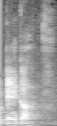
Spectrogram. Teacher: ਉਹ ਧੁਨੀਆਂ ਜਿਨ੍ਹਾਂ ਨੂੰ ਆਪਾਂ ਬੋਲਦੇ ਹਾਂ, ਤੁਸੀਂ ਬੋਲ ਕੇ ਵੇਖੋ। ਟੈਂਕਾ, ਤੁਹਾਡੀ ਜੀਭ ਗੋਲ ਹੋ ਜਾਣੀ, ਤਾਂ ਨੂੰ ਮੁੜ ਜਾਣੀ, ਉਲਟ ਹੋ ਜਾਣੀ, ਉਲਟ ਜਾਣੀ, ਤਾਂ ਕਰਕੇ ਇਹ ਟੈਂਕੇ ਵਾਲੇ ਟਵਰਗ ਨੂੰ ਮੂਰ ਧੁਨੀ ਜਾਂ ਉਲਟ ਜੀਬੀ ਧੁਨੀਆਂ ਕਿਹਾ ਜਾਂਦਾ ਆ।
